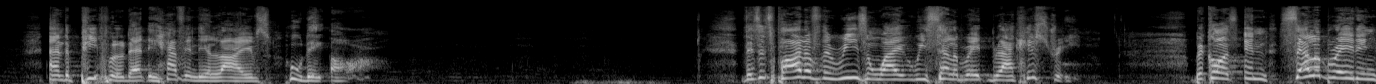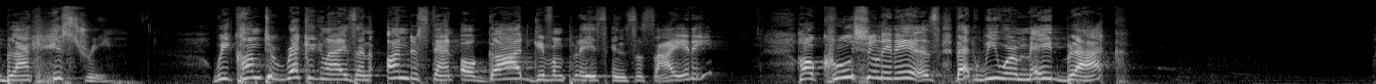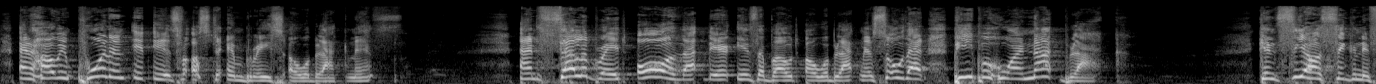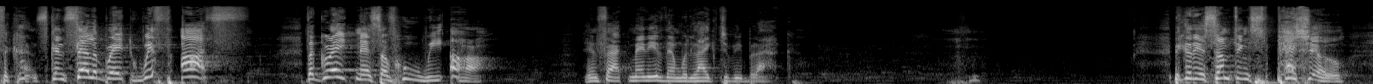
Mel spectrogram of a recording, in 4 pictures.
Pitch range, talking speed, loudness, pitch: 180-280 Hz, 115 wpm, -18 LUFS, 230 Hz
